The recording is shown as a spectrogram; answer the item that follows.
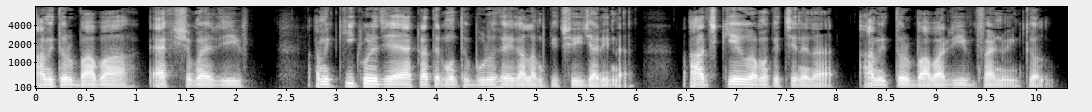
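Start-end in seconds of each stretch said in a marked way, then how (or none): none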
